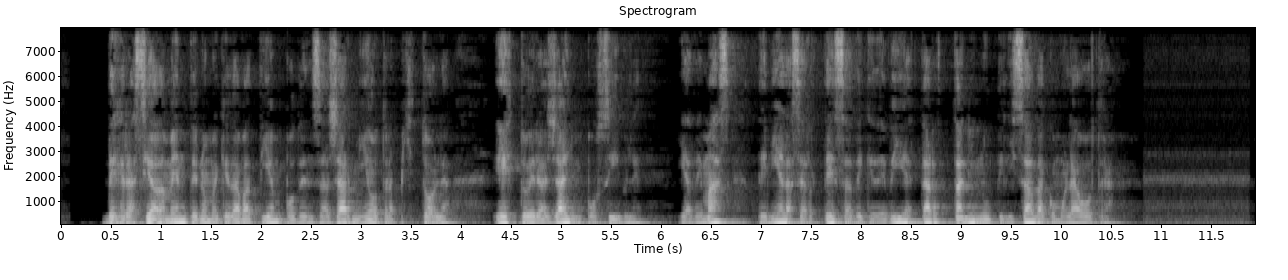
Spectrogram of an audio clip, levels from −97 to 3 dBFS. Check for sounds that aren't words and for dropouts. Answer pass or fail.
pass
